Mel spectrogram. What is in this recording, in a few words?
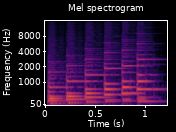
jingle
